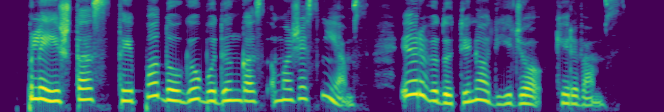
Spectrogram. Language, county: Lithuanian, Šiauliai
